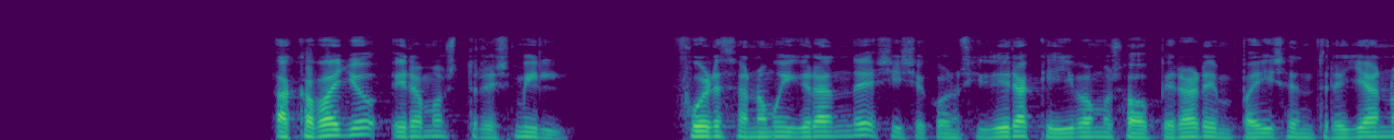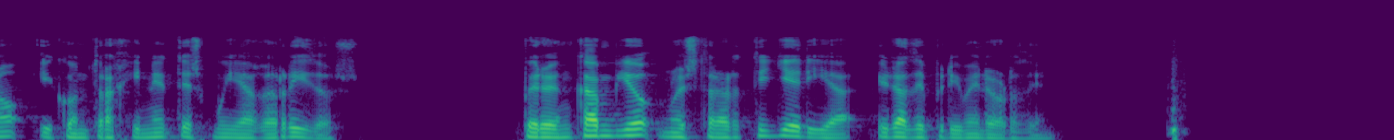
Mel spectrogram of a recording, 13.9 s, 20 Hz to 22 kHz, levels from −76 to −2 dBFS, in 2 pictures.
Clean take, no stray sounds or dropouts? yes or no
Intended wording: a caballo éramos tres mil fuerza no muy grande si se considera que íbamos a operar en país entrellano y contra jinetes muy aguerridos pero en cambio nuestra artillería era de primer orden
no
